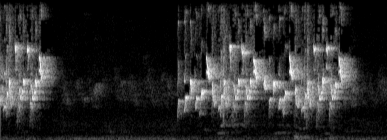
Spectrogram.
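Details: Wild European goldfinch from Tiaret in the old song style: a brisk twittering burst, a long silence, then a sustained run of chattering, liquid, rapidly repeated notes.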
